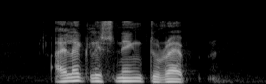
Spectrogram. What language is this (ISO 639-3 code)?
eng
